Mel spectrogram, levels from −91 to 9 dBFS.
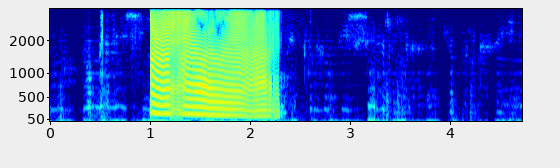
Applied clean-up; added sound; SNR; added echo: neural separator model SepFormer WHAMR!.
